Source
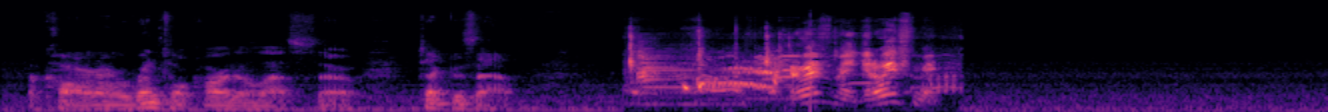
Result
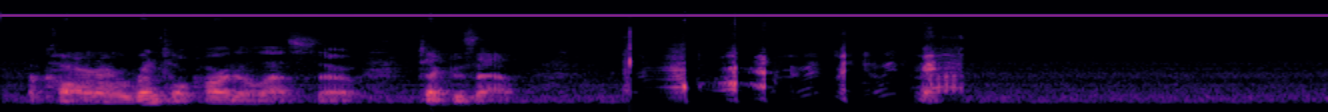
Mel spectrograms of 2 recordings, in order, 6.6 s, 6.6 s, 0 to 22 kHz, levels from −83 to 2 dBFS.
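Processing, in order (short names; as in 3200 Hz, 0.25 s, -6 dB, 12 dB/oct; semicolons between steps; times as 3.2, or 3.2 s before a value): flipped gate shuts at -20 dBFS, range -37 dB; steep high-pass 290 Hz 72 dB/oct; pulse-width modulation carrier 13000 Hz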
